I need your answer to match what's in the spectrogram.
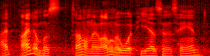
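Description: A man's voice: mid-range voice, a little fast, vocal fry, a bit bright, slight background noise. A man commentating a card-game match, casual and musing, often trailing off and restarting a thought. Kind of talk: esports play-by-play commentary.

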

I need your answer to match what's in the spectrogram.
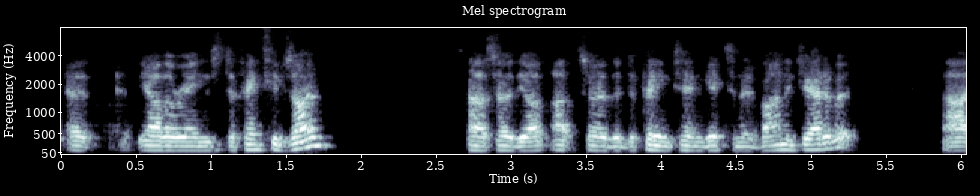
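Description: This middle-aged man has a husky, mid-range voice. He coaches ice hockey in a chatty online session, explaining the rules and laughing at his own jokes, over dull lo-fi video call audio.

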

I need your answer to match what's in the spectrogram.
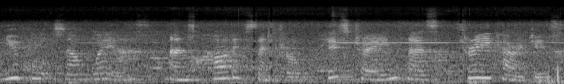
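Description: A woman's recorded announcement slowly listing the train's calling points in a measured, evenly spaced voice. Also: lively intonation. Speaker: automated station announcer. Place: inside a moving passenger train. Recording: distant echoey speaker over loud train noise. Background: loud train rumble.

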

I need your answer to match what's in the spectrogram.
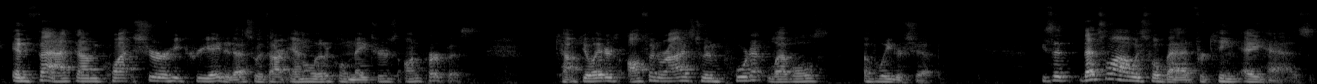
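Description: A pastor preaches a sermon in a church sanctuary, reading long quoted passages aloud from a book. His voice is mid-range and the sound is roomy.

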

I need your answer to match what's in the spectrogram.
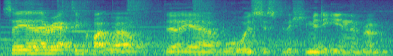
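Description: A man's voice: mid-range voice, fast, over music. A young man, an animal care worker, casually and a little hesitantly explaining his work in a small indoor room. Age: young adult. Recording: echoey room, loud equipment hum.

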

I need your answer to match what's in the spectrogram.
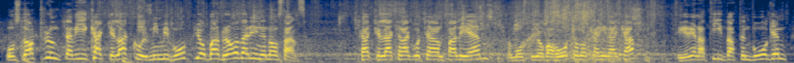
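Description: A man voicing an excitable male boa snake who commentates a cartoon sports match, working up to yells at the goals. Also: high voice, background noise. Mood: excited. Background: music.

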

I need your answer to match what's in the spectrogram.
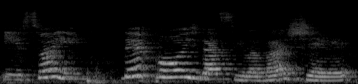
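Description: A woman's voice: fairly high pitch, very animated, takes it slowly, darkish tone. A woman teaching young children letters in an exaggerated, singsong, encouraging way. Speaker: kindergarten teacher. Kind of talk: children's phonics lesson. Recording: echoey room, mic at a distance.

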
